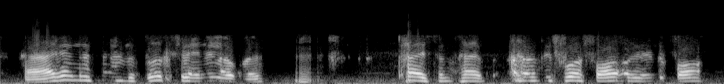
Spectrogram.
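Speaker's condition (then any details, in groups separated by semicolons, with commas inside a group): Cerebral palsy; unable to write or type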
